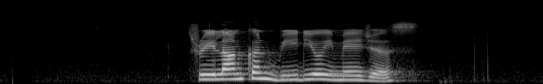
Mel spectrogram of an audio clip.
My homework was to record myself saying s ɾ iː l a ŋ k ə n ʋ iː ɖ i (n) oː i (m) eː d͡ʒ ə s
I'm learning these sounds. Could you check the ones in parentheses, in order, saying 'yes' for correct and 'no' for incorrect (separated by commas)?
no, yes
